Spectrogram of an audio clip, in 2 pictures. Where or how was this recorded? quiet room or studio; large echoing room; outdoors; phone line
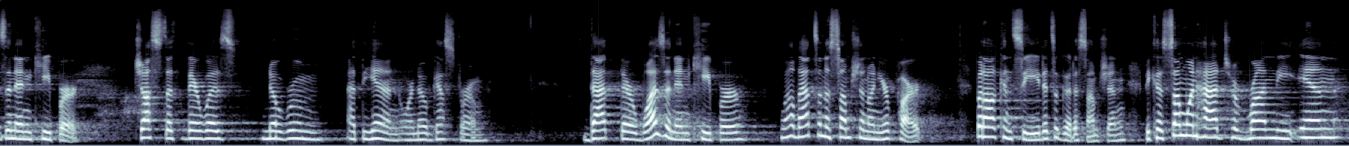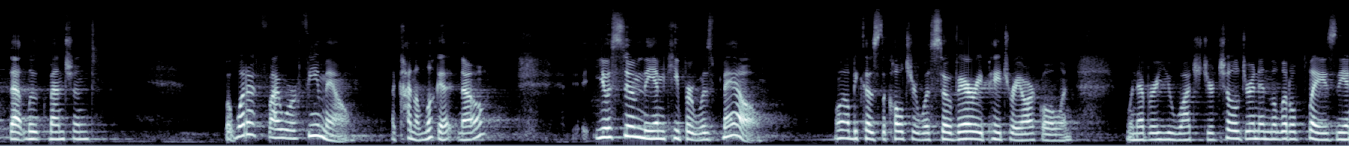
large echoing room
